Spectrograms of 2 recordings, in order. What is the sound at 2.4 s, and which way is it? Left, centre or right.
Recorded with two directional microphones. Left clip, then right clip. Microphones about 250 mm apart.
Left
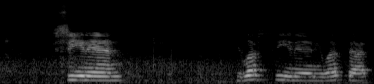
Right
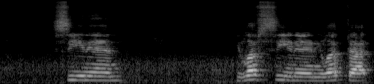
Speech, centre.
